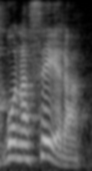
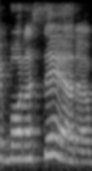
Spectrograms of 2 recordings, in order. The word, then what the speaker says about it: buonasera: And they said buonasera, and I'm like, oh, I'm saying it wrong. It's buonasera. I say buonasera, but they said it different there in Florence for some reason.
